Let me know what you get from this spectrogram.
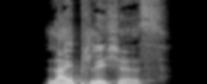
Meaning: strong/mixed nominative/accusative neuter singular of leiblich
- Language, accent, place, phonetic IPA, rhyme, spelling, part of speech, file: German, Germany, Berlin, [ˈlaɪ̯plɪçəs], -aɪ̯plɪçəs, leibliches, adjective, De-leibliches.ogg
